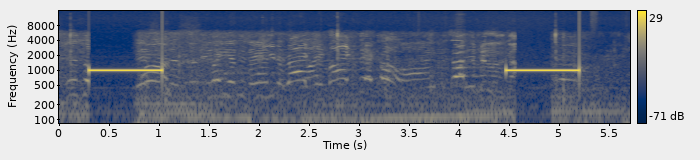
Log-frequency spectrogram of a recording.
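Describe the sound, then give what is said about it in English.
Two long, steady horn blasts from an angry pickup truck driver, each lasting under a second, sound loudly at the start and end, with people talking and a low engine rumble in between. “We have an angry pickup truck driver coming through.”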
